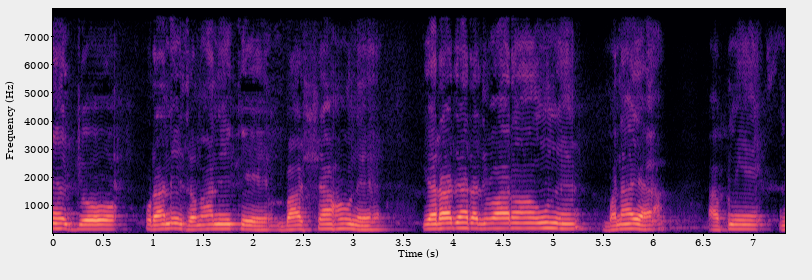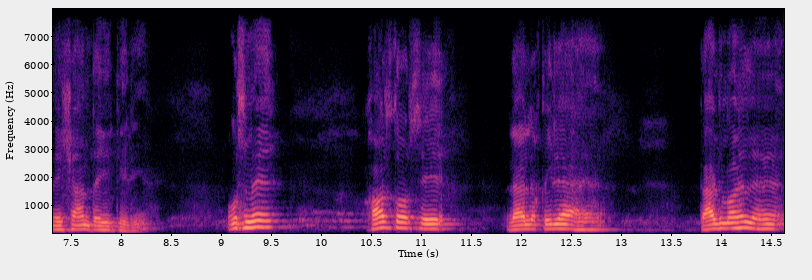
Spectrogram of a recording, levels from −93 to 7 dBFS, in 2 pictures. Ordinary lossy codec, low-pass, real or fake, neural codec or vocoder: none; none; fake; codec, 16 kHz, 8 kbps, FunCodec, trained on Chinese and English, 25 frames a second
